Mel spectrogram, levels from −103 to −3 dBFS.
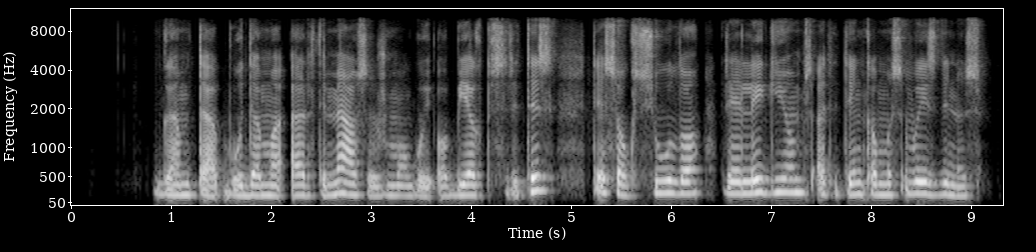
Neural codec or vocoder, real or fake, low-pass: none; real; 9.9 kHz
